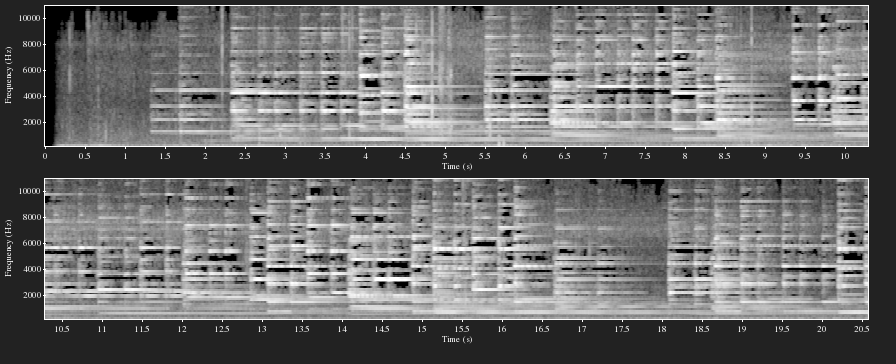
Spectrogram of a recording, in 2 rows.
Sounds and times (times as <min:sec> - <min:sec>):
Bell: 0:01.2 - 0:20.5.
